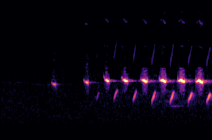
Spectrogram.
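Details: Free-living goldcrest beginning its song: a single thin high note, then a quickening, very high-pitched rhythmic see-da see-da phrase building in loudness, in quiet surroundings.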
